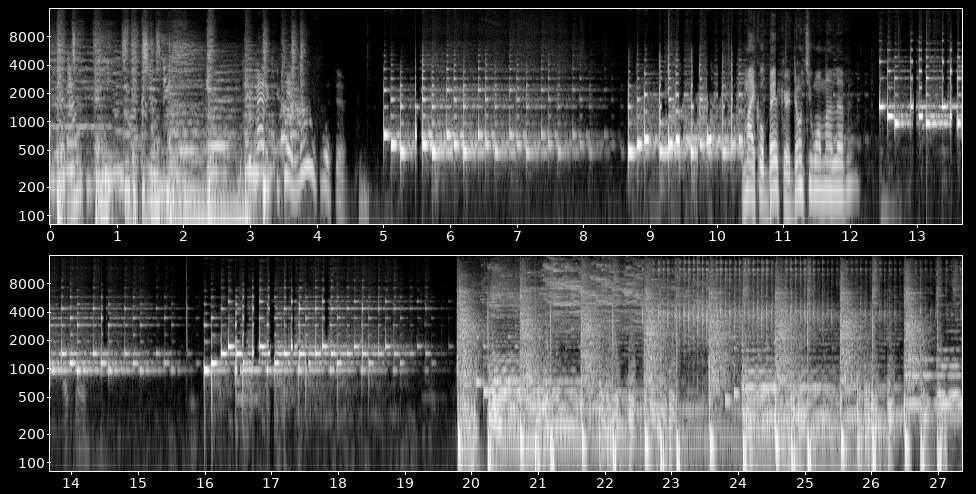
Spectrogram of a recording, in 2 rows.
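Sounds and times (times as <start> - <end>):
bright chiming keyboard melody: 0.0 - 3.9, 5.0 - 27.3
drums: 0.0 - 3.9, 19.8 - 27.3
bass: 0.0 - 4.8, 19.8 - 27.3
speech: 3.2 - 4.6, 10.4 - 12.2.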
